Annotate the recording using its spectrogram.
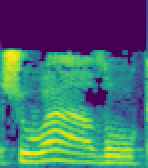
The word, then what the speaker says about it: شواظ: لاحظ البيت اللي بعده: ظاهر لظى شواظ كظم ظلما، أغل الظلام ظفر انتظر ظما. نفس الشيء، كلمات ذكرها ابن الجزري كلها تنطق بالظاء وليس بالضاد، بالظاء وليس بالضاد.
